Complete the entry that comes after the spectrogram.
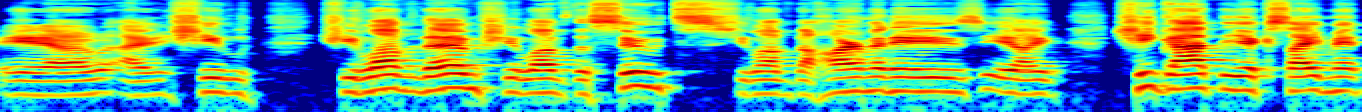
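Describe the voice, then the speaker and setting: The pace is moderate. Intonation stays fairly even. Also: man, high pitch for a man. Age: 60s. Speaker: television writer and producer. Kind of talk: casual interview chat. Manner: halting, many fillers.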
